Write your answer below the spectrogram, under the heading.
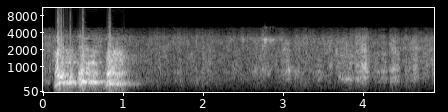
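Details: Aggressive Kurdish Kangal dog wanting to attack gives three quick deep barks in the first second, followed by faint distant noises and quiet background.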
